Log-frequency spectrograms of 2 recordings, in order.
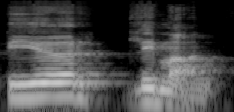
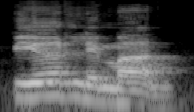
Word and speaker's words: Pierre Le Manh: that's the French pronunciation of it. There's the Vietnamese one and the American one, but you did it well. I was born in France, so it's the right pronunciation for me.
